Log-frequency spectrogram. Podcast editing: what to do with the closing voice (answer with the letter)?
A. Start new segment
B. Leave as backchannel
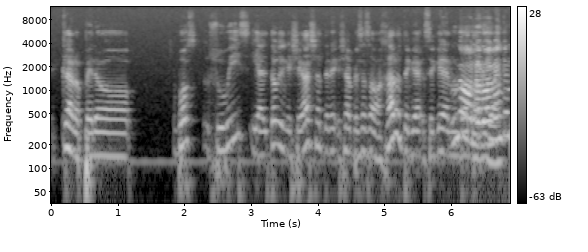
A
